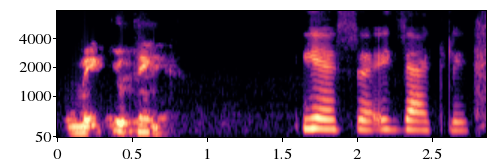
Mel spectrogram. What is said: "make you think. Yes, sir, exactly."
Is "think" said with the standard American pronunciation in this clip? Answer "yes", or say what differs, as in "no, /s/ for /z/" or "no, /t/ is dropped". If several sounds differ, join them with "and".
no, /t/ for /θ/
